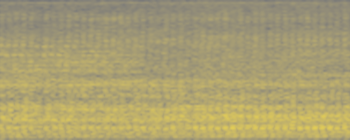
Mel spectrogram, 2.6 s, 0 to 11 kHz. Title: 2010 Prius - Engine Knocking (Raptor Sound)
